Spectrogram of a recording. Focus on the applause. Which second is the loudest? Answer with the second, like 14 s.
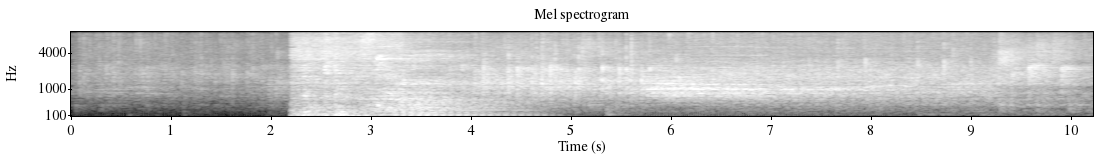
6 s.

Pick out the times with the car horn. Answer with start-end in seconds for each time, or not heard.
2.2-3.1.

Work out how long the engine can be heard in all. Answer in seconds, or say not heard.
2 s.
